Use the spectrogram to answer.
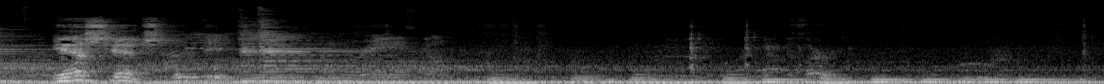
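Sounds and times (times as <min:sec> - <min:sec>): acoustic guitar plucked notes: 0:00.0 - 0:11.0
upright bass plucked notes: 0:00.0 - 0:11.0.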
